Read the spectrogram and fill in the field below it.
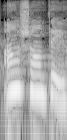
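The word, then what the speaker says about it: enchantée: Enchanté de vous connaître. – 很高兴认识您。不过听众朋友请注意，说话人是男性时用 enchanté，而说话人是女性时则要在 enchanté 后面加上一个 a，读音不变。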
